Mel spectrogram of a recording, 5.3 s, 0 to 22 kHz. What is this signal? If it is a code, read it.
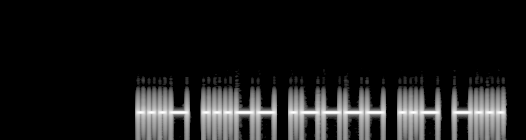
Morse code, heard as a keyed tone, about 22 wpm, 700 Hz. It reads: V31UB
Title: Call Signs Repeated 2x - 22wpm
